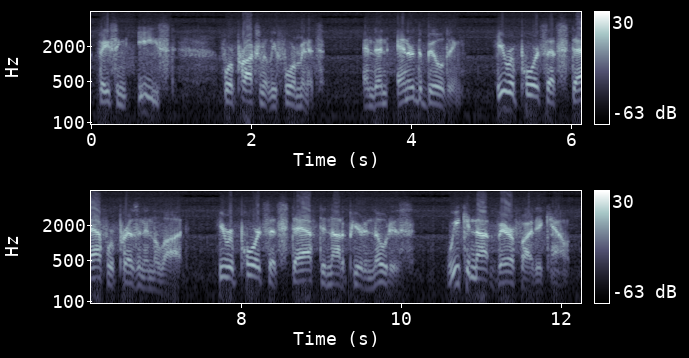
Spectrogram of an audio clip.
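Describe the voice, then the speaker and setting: Casting: male actor as emergency radio announcer for analog horror drama. Low, forceful, grave and deliberate, with formal bulletin delivery over dull, hissy radio. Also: full character voice. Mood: grave, uneasy restraint. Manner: formal, deliberate, careful, repetitive phrasing. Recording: band-limited radio sound with hiss.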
